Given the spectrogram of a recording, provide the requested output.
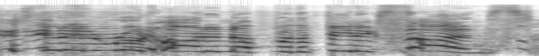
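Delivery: very high, loud accusing wail; hammed-up tantrum shout; upset kid's yell. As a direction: imitate a child screaming blame. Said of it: "He says".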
